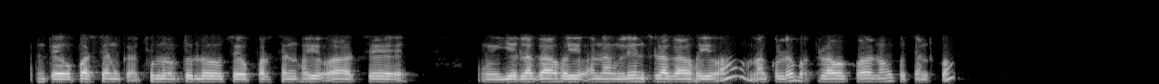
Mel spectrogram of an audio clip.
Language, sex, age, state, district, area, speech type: Santali, male, 60+, West Bengal, Paschim Bardhaman, urban, conversation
